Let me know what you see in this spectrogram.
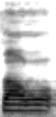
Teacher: Inna a'tainakal kautsar. Ra-nya di sini adalah tebal.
